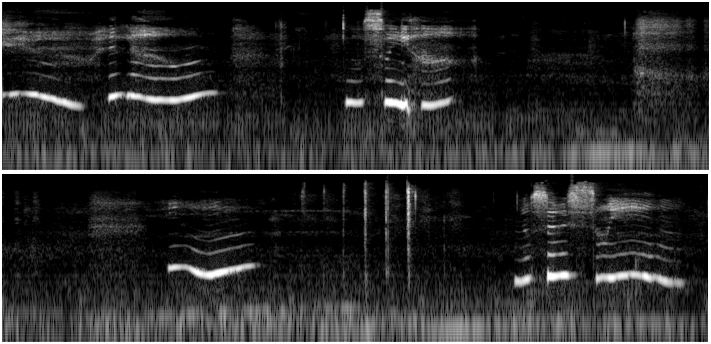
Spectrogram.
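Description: A hand softly rubs a kitten's fur.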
